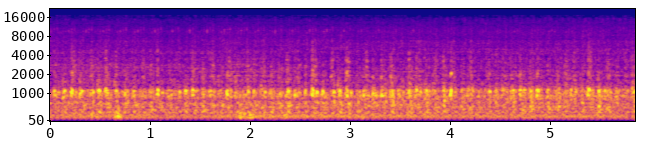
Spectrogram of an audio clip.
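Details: Alfa Romeo 156 engine running with an uneven, loose knocking rhythm around seventy per minute over the idle; sounds unhealthy, cause not clear.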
